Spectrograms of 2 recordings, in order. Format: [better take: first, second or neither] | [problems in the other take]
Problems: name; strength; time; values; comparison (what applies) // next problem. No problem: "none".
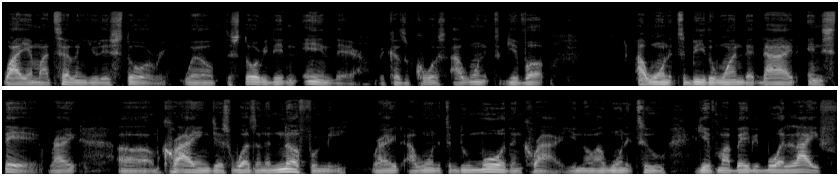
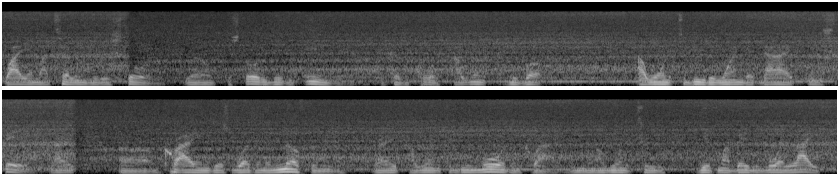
first | hiss; loud; throughout; 2 dB below the speech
